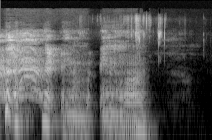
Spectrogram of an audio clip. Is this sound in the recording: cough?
yes

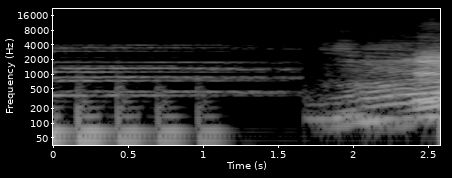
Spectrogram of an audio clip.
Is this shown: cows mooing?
yes

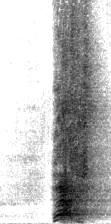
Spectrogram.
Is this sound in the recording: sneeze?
yes

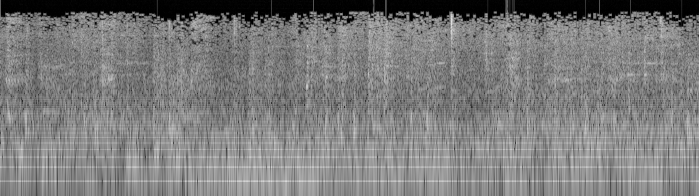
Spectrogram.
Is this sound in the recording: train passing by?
yes

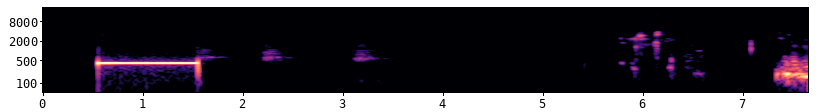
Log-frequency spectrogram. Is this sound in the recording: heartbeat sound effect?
no

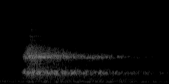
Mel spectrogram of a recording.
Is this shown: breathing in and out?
yes

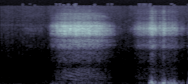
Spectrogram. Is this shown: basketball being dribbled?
no

